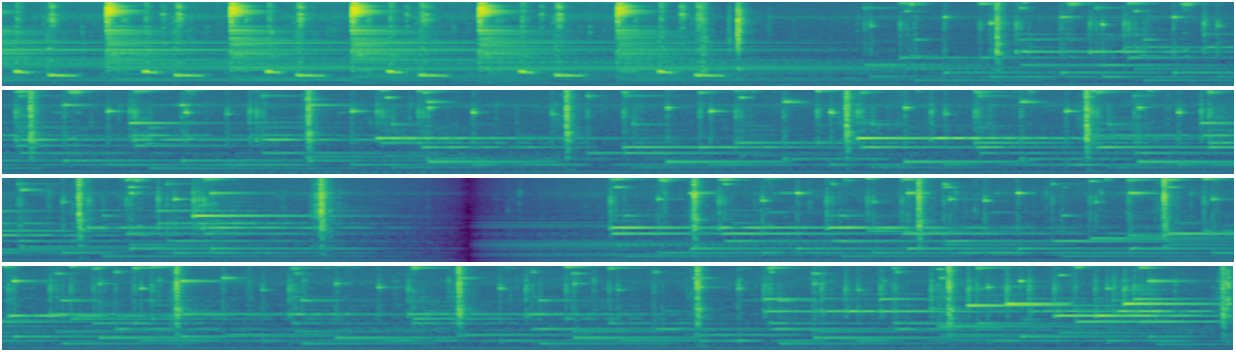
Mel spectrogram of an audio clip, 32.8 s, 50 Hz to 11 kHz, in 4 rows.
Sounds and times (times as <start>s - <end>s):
Clock: 0.0s - 14.7s, 25.3s - 32.8s
Music: 0.0s - 32.8s.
